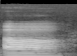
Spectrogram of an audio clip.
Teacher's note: ह्रस्व स्वर से तो 3 गुना टाइम ज़्यादा ले रहा है प्लुत स्वर बोलने में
